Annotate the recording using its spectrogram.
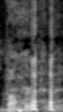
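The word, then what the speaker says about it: Bumbershoot: Yeah, and then be a bummer shoot. – It sounded like you said bummer shoot. – Hey, for Matt, it is. – Bumber shoot, yeah.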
